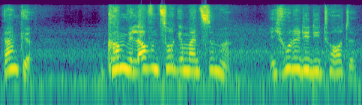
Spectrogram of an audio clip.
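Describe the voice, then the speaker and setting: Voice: sits high, fairly quick, a little hiss or hum, natural voice. A performer playing an eager, curious boy of twelve in an audio drama. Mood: friendly, eager. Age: child character, twelve. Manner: eager, questioning. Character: Mark, curious, helpful twelve-year-old boy. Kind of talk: German audio drama acting.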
